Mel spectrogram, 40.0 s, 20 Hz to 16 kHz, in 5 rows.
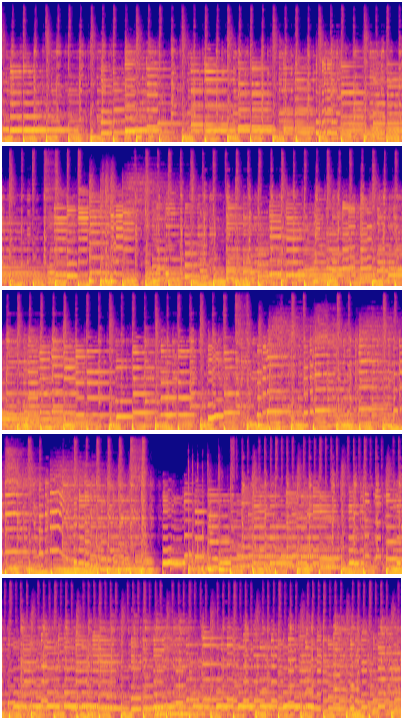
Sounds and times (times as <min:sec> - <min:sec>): Acoustic guitar: 0:00.0 - 0:39.9
Bass guitar: 0:00.0 - 0:39.9
Electric guitar: 0:00.0 - 0:39.9
Strum: 0:00.0 - 0:39.9.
